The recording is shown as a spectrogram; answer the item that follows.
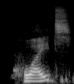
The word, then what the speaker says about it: Whyte: We found this really, really cool collectible place at Edmonton called White Knight. White is spelled Whyte, and yeah, it's on this street called White Avenue.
